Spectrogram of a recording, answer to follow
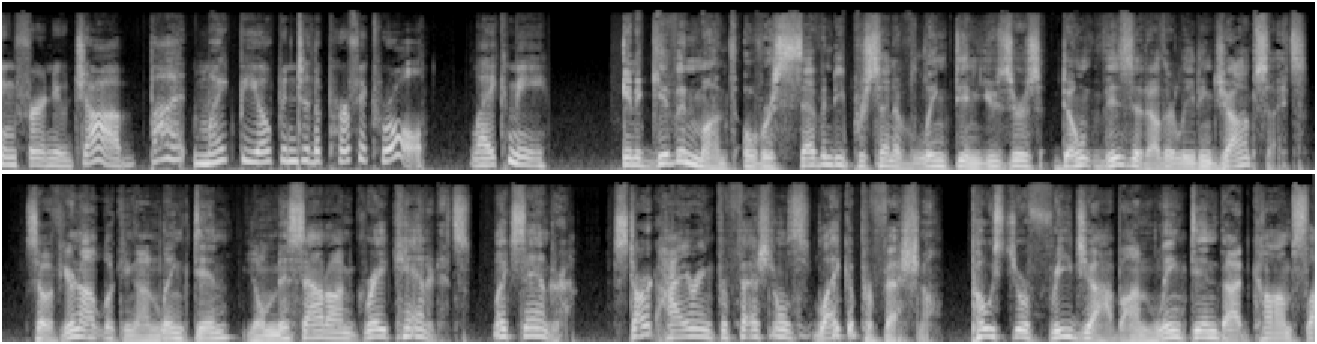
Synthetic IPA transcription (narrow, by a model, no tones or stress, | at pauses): ɪ̃ŋfə˞ɨnʉd͡ʒɑb̥ʌt̚maɪt̚b̥ioʊpɨ̃ntɨðəpʰɜ˞fɪk̚t̚ʰɹoʊlˠ | laɪkmi | ɨ̃ñɨɡɪvɨ̃nmʌ̃nθoʊvə˞sɛvn̩tipʰə˞sɛ̃ɾ̃ʌvlɪ̃ŋk̚tɨ̃njʉzə˞zdõʊ̃ntvɪzɨɾʌðə˞liɾɪ̃ŋd͡ʒɑb̥sa̰ɪtsːoʊəfjə˞ñətˡlʊkɪ̃ŋə̰̃nlɪ̃ŋk̚tɪ̃njṵlˠmɪsaʊɾn̩ɡɹeɪt̚kʰæ̃ndɨɾeɪtslɛksæ̃ndɹə̰ | stɑɹt̚haɪə˞ɪ̃ŋpʰɹ̥əfɛʃn̩l̩ˠzlaɪkəpʰɹ̥əfɛ̰ʃn̩l̩ˠpʰoʊst͡ʃə˞fɹid͡ʒɑ̰b̃n̩lɪ̃ŋk̚tɪ̃ndɑt̚kʰɑ̃msl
